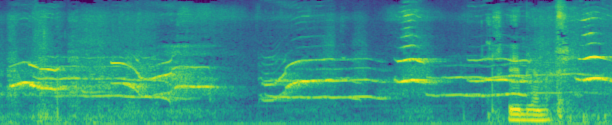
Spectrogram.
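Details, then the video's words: Newborn Bernese Mountain Dog puppy at birth, indoors: drawn-out high whining cries that bend and slide in pitch, mixed with a woman speaking soothing French words and a short low voiced sound near the end. "Naissance d'un chiot bouvier bernois"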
